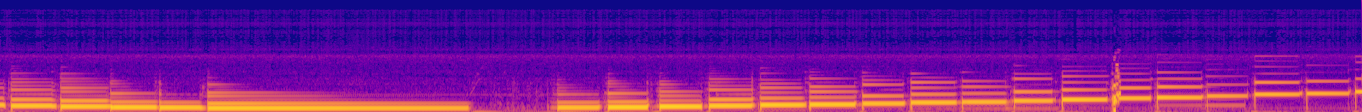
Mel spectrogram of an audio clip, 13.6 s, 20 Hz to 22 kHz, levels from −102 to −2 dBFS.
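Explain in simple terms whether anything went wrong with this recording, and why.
Part of the compressed MP3 stream was most likely lost, which points to a broken MP3 bit reservoir. MP3 frames store some of their data in earlier frames. When frames go missing, the next frame reaches back for its data and reads the wrong bytes instead. At 11.13 s the music jumps ahead, and for about 0.08 s, until 11.21 s, the sound is disrupted before the music continues.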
